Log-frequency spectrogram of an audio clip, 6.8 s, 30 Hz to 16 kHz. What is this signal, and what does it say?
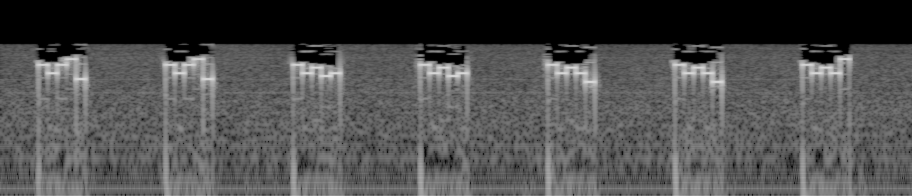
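Five-tone selective call (ZVEI), heard as quick runs of five tones, tones of about 70 ms. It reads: 85803 85803 85745 85745 85752 85752 85750
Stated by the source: ZVEI five-tone selective call received with an SDR.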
